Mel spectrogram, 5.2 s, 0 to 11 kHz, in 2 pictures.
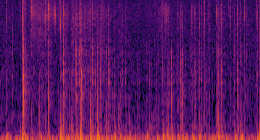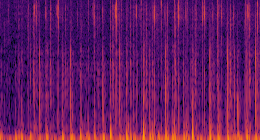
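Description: Fingertips tap quickly and unevenly on a slightly cracked plastic Blu-ray case of the horror film "It," producing about 29 soft, dull, low-pitched clicks. Because of the crack, a loose piece adds a slight ring to the taps, so they don't sound very clean.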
